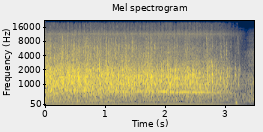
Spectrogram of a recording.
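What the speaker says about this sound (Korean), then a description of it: "유족들에게 감사의 박수를 보냅시다." An outdoor crowd at a prayer rally on a plaza in Seoul applauds steadily, a broad, moderately distant wash of clapping that holds and then tapers off toward the end.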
